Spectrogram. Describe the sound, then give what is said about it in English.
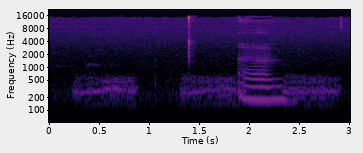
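A tame pigeon coos indoors in a few low, soft, rolling phrases with short pauses between them. One phrase swells louder and fuller before the calls ease back to a gentle murmur. “If you can hear that noise in the background, that is Pedro, the tame pigeon I just mentioned. He's very happy.”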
